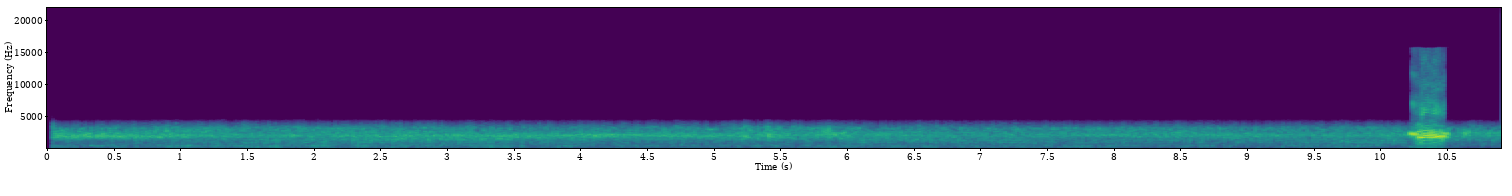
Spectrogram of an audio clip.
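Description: Steady background hiss that holds at an even level throughout, with a few faint small bumps about five to six seconds in.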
